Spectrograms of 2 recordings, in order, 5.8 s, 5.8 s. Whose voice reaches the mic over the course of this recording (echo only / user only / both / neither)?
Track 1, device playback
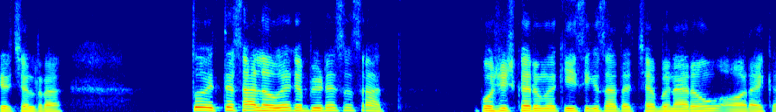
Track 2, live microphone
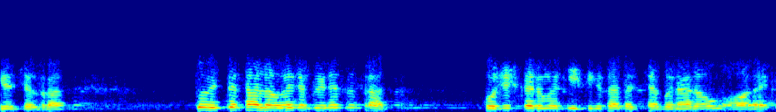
echo only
